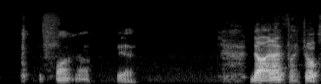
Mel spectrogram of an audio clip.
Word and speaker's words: Fontenot: The T's silent. Fontenot, yeah.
